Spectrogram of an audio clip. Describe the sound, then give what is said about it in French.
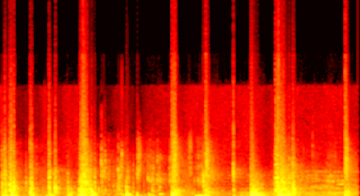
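A bedroom door is handled and opened as a grandfather who has got out of bed leaves his room: a series of wooden thunks, clicks and knocks at an irregular pace, followed by shuffling movement. “comme le grand-père dort mal, ça l'a réveillé, il s'est levé. Il sort de sa chambre.”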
